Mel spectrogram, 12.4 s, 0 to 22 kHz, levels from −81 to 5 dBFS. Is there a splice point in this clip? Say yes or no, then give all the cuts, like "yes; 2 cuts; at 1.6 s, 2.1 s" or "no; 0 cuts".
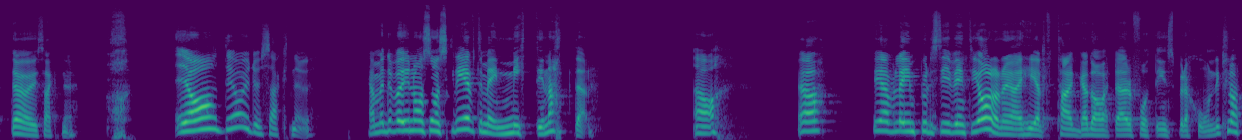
no; 0 cuts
